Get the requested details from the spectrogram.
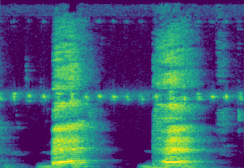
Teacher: उत्क्षक्षिप्त इनको इसलिए कहते हैं क्योंकि इनके उच्चारण में हमारी जीवा एक झटके के साथ ऊपर जाती है और फिर नीचे गिरती है उसी झटके के साथ। इसीलिए झटके से उच्चारण के कारण इन्हें हम उत्क्षक्षिप्त व्यंजन कहते हैं।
